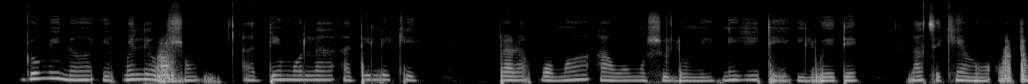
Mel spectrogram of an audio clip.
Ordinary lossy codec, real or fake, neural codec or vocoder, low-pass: none; fake; autoencoder, 48 kHz, 32 numbers a frame, DAC-VAE, trained on Japanese speech; none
